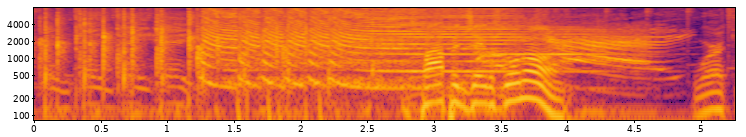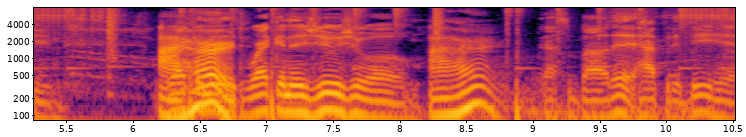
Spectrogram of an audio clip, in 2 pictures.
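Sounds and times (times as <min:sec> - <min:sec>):
sharp hand claps: 0:00.0 - 0:02.2
speech: 0:02.9 - 0:04.1, 0:05.0 - 0:05.5, 0:06.2 - 0:10.5.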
